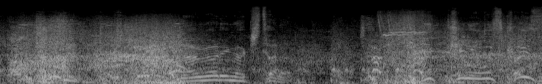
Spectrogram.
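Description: Blades clash and strike in a noisy battle.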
